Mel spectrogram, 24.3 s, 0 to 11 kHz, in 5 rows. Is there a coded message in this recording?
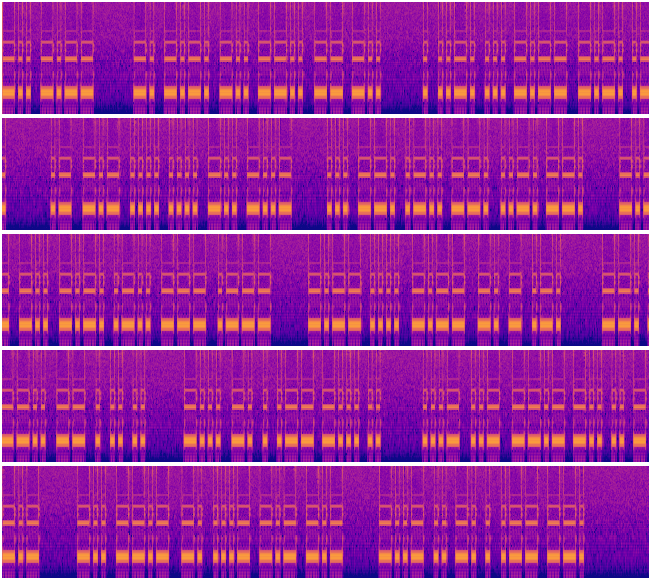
Yes: Morse code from 0.0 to 23.8 s, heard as a keyed tone, hand-sent with a paddle, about 40 wpm, 640 Hz. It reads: … NCDZMD EFSYCA AKHHDX SGLGFG KDCLOJ YHYNTR GZMEII BNEWBI VUQDIQ DQNVKK XINEWG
